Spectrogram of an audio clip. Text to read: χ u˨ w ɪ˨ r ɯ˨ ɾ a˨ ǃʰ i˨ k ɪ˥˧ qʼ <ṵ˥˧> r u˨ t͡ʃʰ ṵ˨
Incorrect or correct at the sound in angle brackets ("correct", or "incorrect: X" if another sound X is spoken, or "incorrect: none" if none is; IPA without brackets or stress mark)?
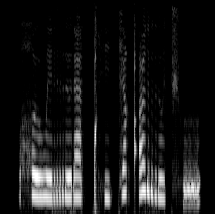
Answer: incorrect: u˥˧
